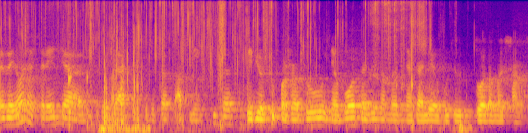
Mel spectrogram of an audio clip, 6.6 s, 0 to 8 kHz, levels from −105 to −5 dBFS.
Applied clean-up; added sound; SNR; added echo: none; Chewing, mastication; 9 dB; reverberation time 0.8 s.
